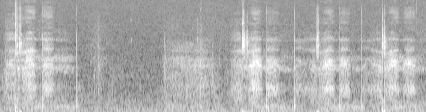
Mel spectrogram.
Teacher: we have the r rolling in the back of the throat um this really depends some people do it some people don't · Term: rolling R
